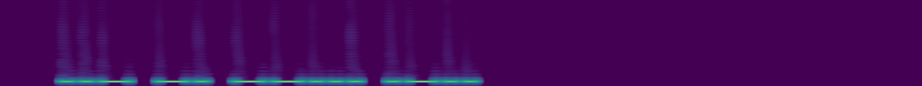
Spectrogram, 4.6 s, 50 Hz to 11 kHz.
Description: Morse code, heard as a keyed tone, about 25 wpm, 700 Hz. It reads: UN7L
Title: DXCC-100 Call Signs - 4 Characters - Repeated 2x - 25wpm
